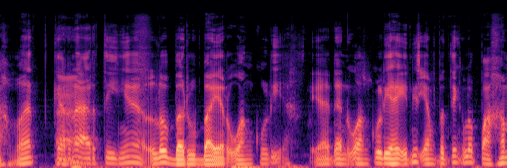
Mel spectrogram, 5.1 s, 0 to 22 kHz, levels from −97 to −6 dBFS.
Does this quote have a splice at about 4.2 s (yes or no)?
yes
